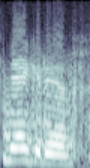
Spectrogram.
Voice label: "negative", radio, female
